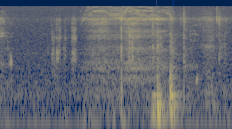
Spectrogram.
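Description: Faint handling noise as hands grip and move a small wooden speaker cabinet: soft rustling with a few light knocks about one and a half seconds in.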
